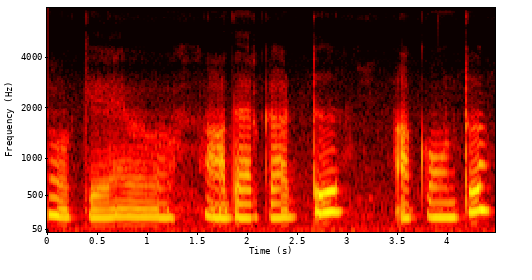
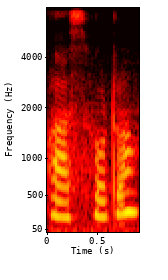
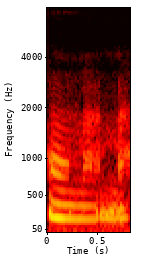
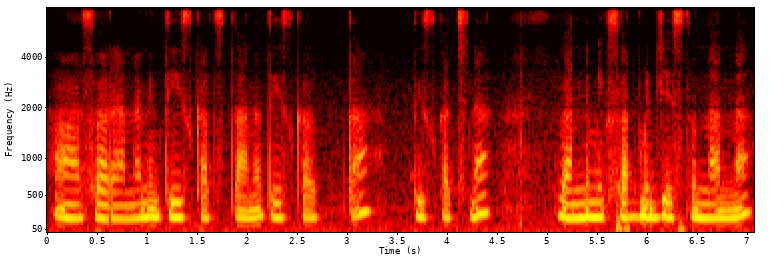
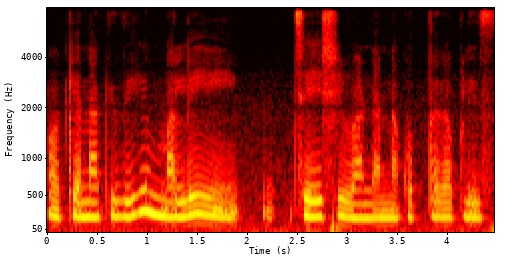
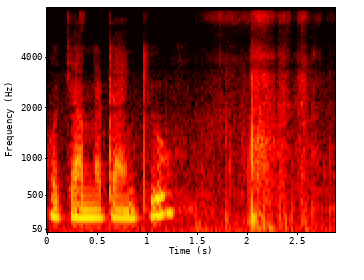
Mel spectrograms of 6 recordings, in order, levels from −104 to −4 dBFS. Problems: low volume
